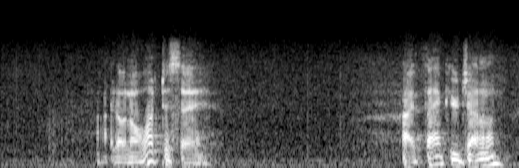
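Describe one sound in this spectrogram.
A young man speaks quietly and seriously, close by.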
